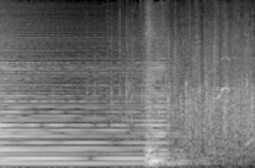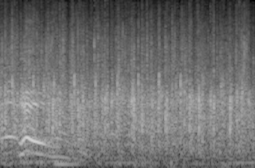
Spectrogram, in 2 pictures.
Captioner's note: audience applauding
